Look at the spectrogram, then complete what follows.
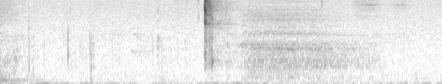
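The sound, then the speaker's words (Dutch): A quiet sip from a drink: a sharp lip click, then a soft, brief slurp and swallow, with no talking. “Even een slokje.”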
